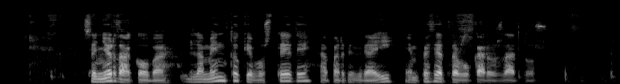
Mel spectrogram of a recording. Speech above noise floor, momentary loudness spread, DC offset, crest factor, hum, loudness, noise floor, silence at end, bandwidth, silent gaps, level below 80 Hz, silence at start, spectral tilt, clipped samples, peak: 29 dB; 12 LU; under 0.1%; 22 dB; none; -28 LUFS; -56 dBFS; 0.75 s; 11.5 kHz; none; -72 dBFS; 0.3 s; -4.5 dB/octave; under 0.1%; -6 dBFS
